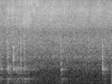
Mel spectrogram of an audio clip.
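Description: Garlic sizzles in a pan alongside turkey cutlets, a loud, close hiss with a few sharp stirring scrapes breaking through the steady frying noise.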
